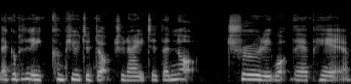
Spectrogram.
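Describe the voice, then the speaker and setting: At a very fast pace, a woman talks in a monotone, flat intonation with vocal fry. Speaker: religious video blogger. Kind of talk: religious monologue to camera.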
